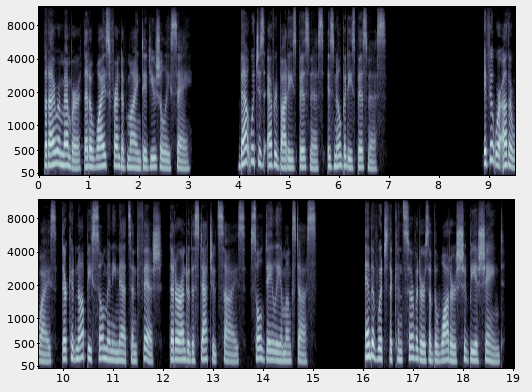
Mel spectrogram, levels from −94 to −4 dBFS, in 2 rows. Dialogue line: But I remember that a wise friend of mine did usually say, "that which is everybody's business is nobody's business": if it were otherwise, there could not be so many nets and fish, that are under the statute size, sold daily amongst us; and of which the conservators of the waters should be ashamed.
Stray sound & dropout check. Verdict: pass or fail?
pass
